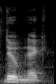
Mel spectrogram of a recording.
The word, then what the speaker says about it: Dubnyk: Devin Dubnyk, I hope I'm saying it right, Dubnyk. Dubnyk, whatever. No, it's Dubnyk.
